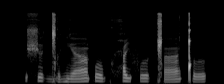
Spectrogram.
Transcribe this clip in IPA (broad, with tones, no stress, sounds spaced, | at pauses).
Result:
ʃ ɘ˥˩ ɡ͡ǀ ə˧ ɡʲ ãː˩˥ p oː˧ kʷ ħ i˥˩ f ʊː˥˩ ǁ ãː˩˥ ǃ ʊ˩˥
